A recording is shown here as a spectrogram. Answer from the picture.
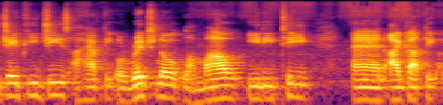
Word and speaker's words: La Malle: I know the French pronounce it La Malle. I'll just say Les Mails, because I don't know French.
